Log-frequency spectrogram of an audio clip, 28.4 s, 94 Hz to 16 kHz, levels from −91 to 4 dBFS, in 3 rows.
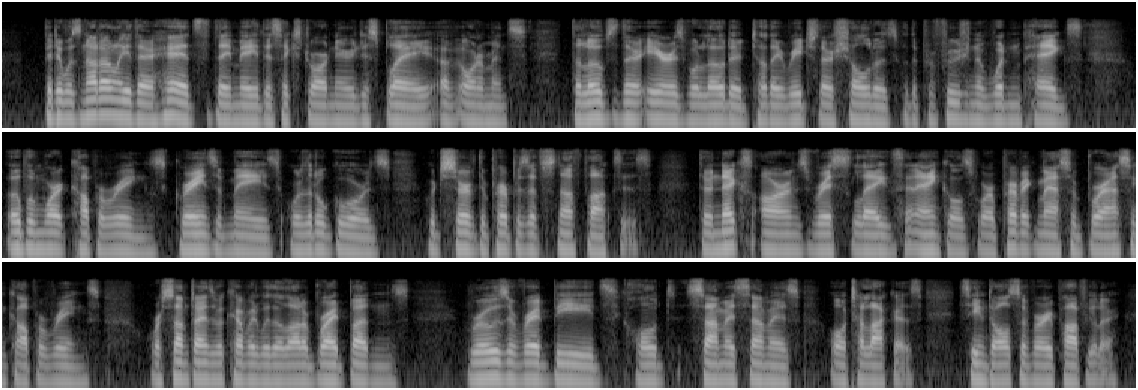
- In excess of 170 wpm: Yes, average, 190 wpm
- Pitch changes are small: Yes, narrow, 1.6 semitones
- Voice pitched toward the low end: Yes, low, 125 Hz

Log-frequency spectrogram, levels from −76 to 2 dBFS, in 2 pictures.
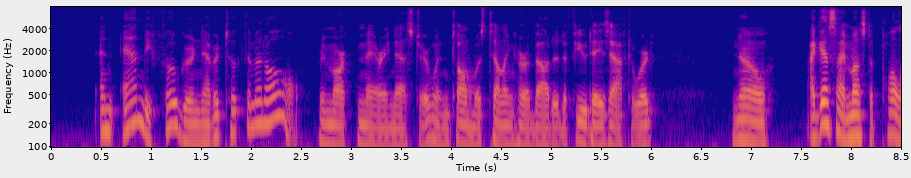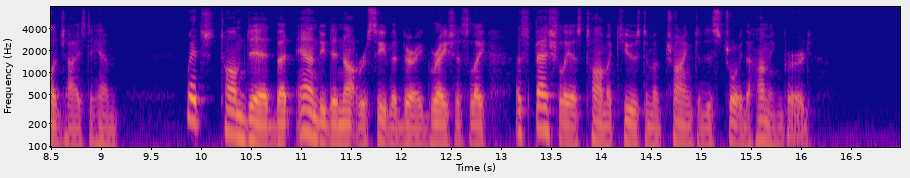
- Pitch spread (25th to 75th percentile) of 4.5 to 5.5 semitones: Yes, average, 5.2 semitones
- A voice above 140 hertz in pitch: No, low, 100 Hz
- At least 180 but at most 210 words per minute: Yes, average, 185 wpm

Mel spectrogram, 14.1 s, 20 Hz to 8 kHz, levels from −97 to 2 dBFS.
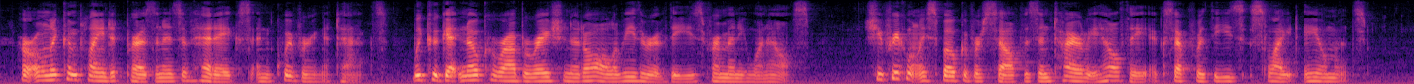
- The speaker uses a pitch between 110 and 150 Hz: Yes, low, 135 Hz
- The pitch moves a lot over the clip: No, average, 3.3 semitones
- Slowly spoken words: No, average, 165 wpm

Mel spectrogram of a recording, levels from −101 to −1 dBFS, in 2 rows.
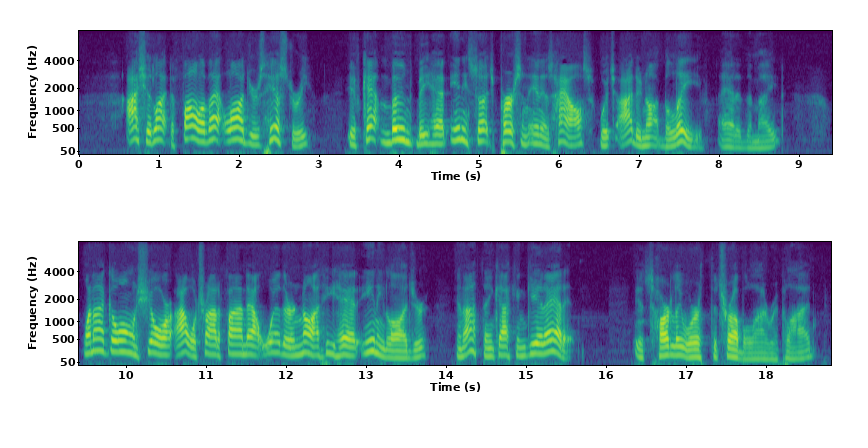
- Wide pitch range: Yes, wide, 7.4 semitones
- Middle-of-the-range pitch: Yes, medium, 170 Hz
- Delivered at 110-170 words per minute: No, average, 190 wpm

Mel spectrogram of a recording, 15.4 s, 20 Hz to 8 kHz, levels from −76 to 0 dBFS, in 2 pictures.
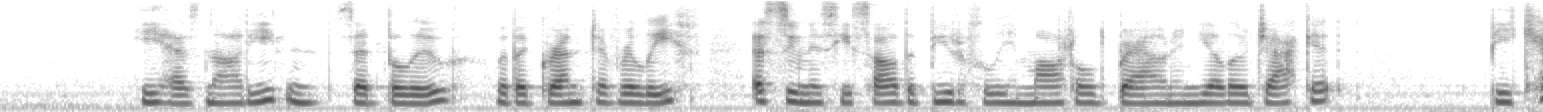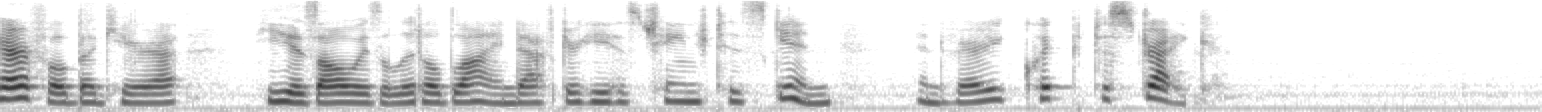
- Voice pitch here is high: Yes, high, 195 Hz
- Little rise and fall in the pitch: Yes, narrow, 2.0 semitones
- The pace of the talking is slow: No, average, 165 wpm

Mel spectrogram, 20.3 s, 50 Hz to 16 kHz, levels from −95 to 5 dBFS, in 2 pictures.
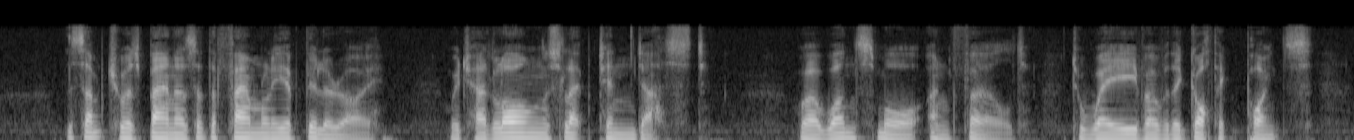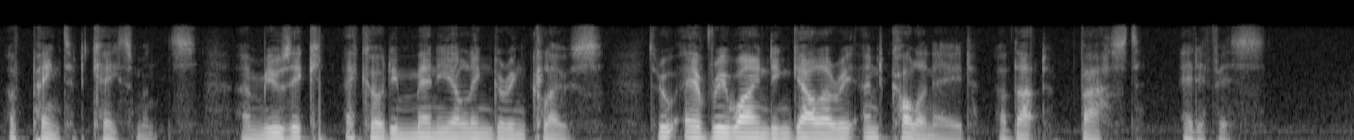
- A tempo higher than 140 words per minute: No, slow, 135 wpm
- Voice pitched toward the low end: Yes, low, 125 Hz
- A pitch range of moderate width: No, narrow, 2.3 semitones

